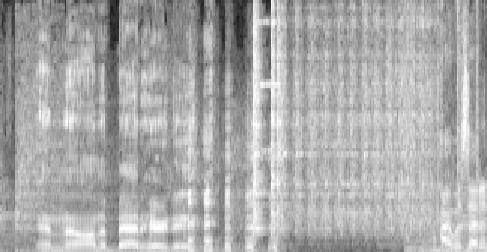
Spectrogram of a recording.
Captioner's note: chuckles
